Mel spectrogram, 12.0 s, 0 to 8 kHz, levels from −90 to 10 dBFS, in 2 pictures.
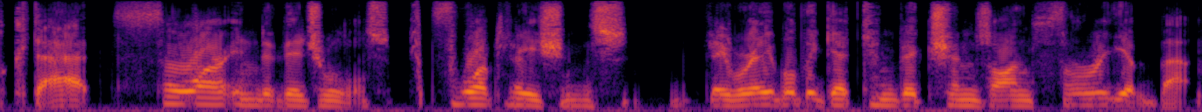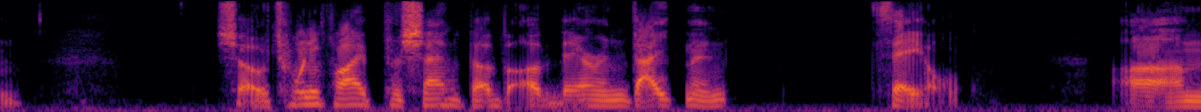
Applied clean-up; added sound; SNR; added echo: neural diffusion model UNIVERSE++.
